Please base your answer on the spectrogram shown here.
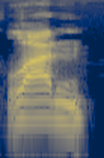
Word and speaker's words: Latin: There is no T nor D. It is Latin.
